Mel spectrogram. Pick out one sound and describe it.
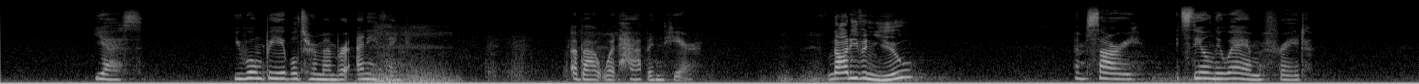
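A young girl speaks softly and sadly.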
